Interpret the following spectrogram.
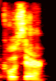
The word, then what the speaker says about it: Kosair: I'm pronouncing that correctly, right? Kosair?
